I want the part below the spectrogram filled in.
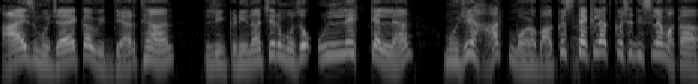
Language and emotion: Goan Konkani, happy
